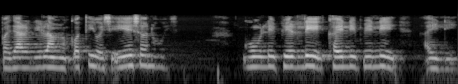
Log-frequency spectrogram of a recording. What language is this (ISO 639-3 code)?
mai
